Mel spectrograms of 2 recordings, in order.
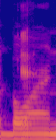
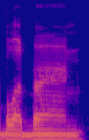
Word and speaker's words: Bloodborne: It's also Dark Souls, not Dirk Souls, and you know, Yeah. Bloodborne, not Bloodburn, etc.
